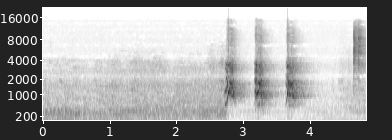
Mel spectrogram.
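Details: Young Airedale Terrier, close to its first birthday and living alongside a Lakeland Terrier, giving three quick sharp barks about half a second apart, then a softer fourth, over a steady low hum.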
